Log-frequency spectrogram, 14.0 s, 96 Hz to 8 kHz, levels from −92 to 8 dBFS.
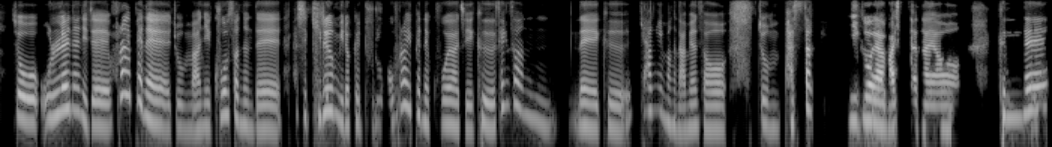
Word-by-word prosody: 저 215 -4 +2
원래는 285 +5 +2
이제 185 -3 +2
후라이팬에 235 - +4
좀 170 -2 -12
많이 170 +3 -3
구웠었는데 180 -10 -2 0.2
사실 235 - -1
기름 270 0 +2
이렇게 195 +1 -4
두르고 190 -1 -16
후라이팬에 295 - -5
구워야지 185 -3 -4
그 185 -1 -5
생선의 200 - -4
그 165 -1 -8 0.3
향이 290 0 -6
막 200 -6 -11
나면서 165 0 -4 0.4
좀 175 -3 -6
바싹 290 +10 +3 0.5
익어야 205 -3 +6
맛있잖아요. 170 -1 +2 0.8
근데 250 +5 +1
195 Hz, 265 characters per minute, -24 LUFS, 175-250 Hz, 0.8 s, 익어야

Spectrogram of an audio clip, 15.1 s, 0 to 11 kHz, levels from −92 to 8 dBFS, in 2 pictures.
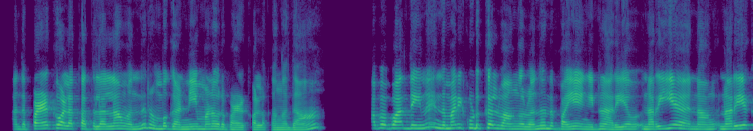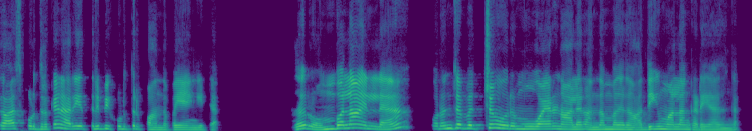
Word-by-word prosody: அந்த 200 0 -4
பழக்க 255 +3 +5
வழக்கத்துலலாம் 225 -1 +1
வந்து, 210 +7 -2
ரொம்ப 230 -2 -1
கண்ணியமான 205 +2 +1
ஒரு - - -1
பழக்க 170 -1 -1
வழக்கங்க 165 -2 -4
தான். 155 - 0 0.6
அப்ப 280 +2 -1
பார்த்தீங்கன்னா, 275 +3 +2
இந்த 265 - +1
மாரி 280 +2 +2
குடுக்கல் 290 -1 +1
வாங்கல் 215 -2 0
வந்து 240 +5 +1
அந்த 240 - -2
பையன் 215 +2 +4
என்கிட்ட 195 +2 -1
நெறைய 190 +3 +1 0.2
நெறைய, 220 +7 +3 0.2
நான் 195 0 -1
நெறைய 235 +5 +4
காசு 230 +1 +1
குடுத்துருக்கேன். 225 +6 -2
நெறைய 230 0 +1
திருப்பி 225 +2 -2
குடுத்துருப்பான் 195 -4 -5
அந்த 160 - -6
பையன் 170 -1 +2
என்கிட்டே. 155 -1 -6 0.8
அது 225 +5 +2
ரொம்பலாம் 270 - +4
இல்ல. 205 -4 +1 0.5
குறைஞ்சபட்சம் 265 +4 -1
ஒரு 235 -3 -2
3000, 215 0 0
4000 190 0 0
அந்த 180 +1 -1
மாரி 185 -1 0
தான். 160 -2 -2
அதிகமாலாம் 195 -1 -1
கெடையாதுங்க. 140 -1 -4
215 Hz, 175 wpm, -23 LUFS, 190-245 Hz, 0.8 s, பழக்க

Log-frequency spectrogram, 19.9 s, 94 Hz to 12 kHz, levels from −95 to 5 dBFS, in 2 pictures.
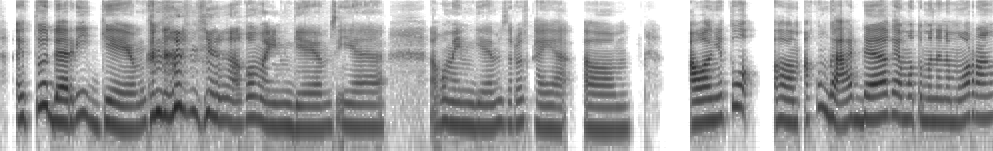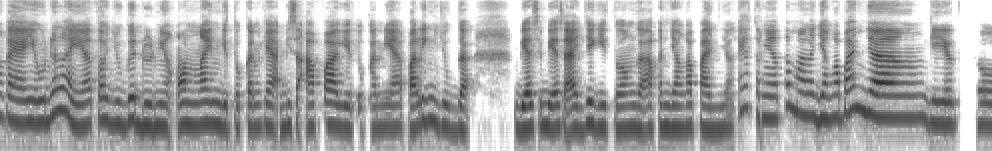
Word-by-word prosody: Itu 270 +6 +1 0.2
dari 250 +2 +6
game 210 -2 +2
kenalnya. 315 -4 +5
Aku 275 +3 -1
main 215 -4 -1
games 200 +1 -2
iya. 210 -2 -5 0.5
Aku - - -3
main 225 -2 -2
games, 210 +2 -4
terus 235 +2 -6
kayak 205 -4 -4 0.2
mmm, 195 0 -3 0.6
awalnya 250 +4 +6
tuh 400 -1 +2 0.3
mmm, 245 -2 +1
aku - - -6
enggak 280 -6 +8
ada 265 +1 +1 0.2
kayak 285 -2 +2
mau 275 0 -2
temenan 255 -2 -1
sama 245 0 -5
orang. 275 -1 +2
Kayaknya 245 -2 +1
udah 295 +7 -4
lah 320 - -1
ya 215 -2 -1
toh 255 +1 -4
juga 230 +2 -3
dunia 215 -2 -5
online, 225 +1 -1
gitu 205 -1 -7
kan, 210 0 -4
kayak 210 -3 -2
bisa 215 - -3
apa 210 +2 -1
gitu 195 -2 -7
kan 195 0 -7
ya. 205 0 -3
Paling 240 +5 -2
juga, 195 -2 -5 0.4
biasa-biasa 200 +1 0
aja 195 +4 -4
gitu, 205 -1 -6
enggak 195 -1 -5
akan 210 - -6
jangka 205 +1 -4
panjang. 195 0 -3
Eh, 375 - -7
ternyata 275 +3 -5
malah 305 -2 -3
jangka 275 +1 -2
panjang, 285 -5 +2
gitu. 225 -1 -6
230 Hz, 170 wpm, -22 LUFS, 205-270 Hz, 0.6 s, enggak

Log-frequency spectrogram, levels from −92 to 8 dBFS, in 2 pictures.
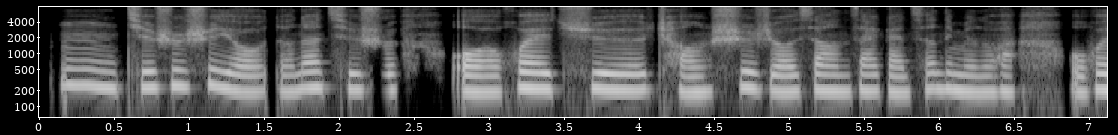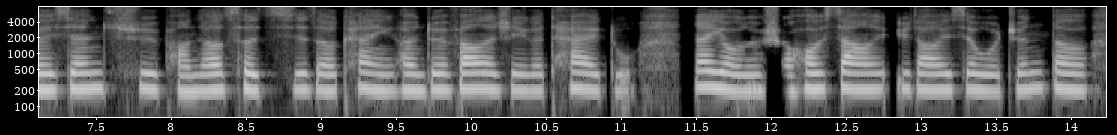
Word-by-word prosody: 嗯， 250 -3 -1
其 230 0 +1
实 245 +1 -1
是 255 +1 -1
有 195 -3 +1
的， 195 0 -6
那 230 +2 +2
其 215 -2 -4
实 205 0 -5 0.4
我 190 -1 +3
会 220 +2 +4
去 210 -1 +1
尝 185 -2 -2
试 230 +3 0
着 195 -2 0
像 195 -1 0
在 200 0 -1
感 185 -2 -3
情 215 +3 -4
里 - - -1
面 195 -2 0
的 190 0 -3
话， 190 0 -3 0.3
我 185 - -3
会 210 0 +3
先 220 +1 +1
去 215 0 -3
旁 195 -1 -3
敲 205 +1 +4
侧 215 +1 +1
击 215 +1 -5
地 205 -1 0
看 215 0 -1
一 200 - -3
看 205 0 +1
对 210 +1 +1
方 215 +1 +4
的 215 - +3
这 205 -1 -3
个 200 0 -2
态 215 -1 +1
度。 200 0 -9 0.4
那 235 0 +3
有 215 -3 +4
的 195 0 -1
时 - - -6
候 215 +2 +2
像 215 -1 +2
遇 220 - -5
到 210 -1 +2
一 - - +1
些 215 +1 -3
我 200 -1 0
真 220 +2 -3
的 210 -2 +1
210 Hz, 230 characters per minute, -22 LUFS, 200-220 Hz, 0.4 s, 会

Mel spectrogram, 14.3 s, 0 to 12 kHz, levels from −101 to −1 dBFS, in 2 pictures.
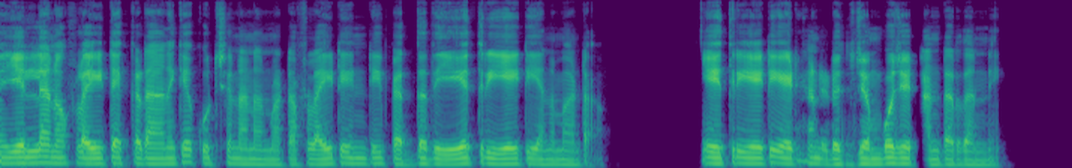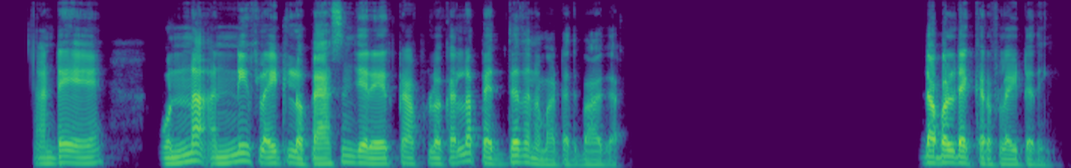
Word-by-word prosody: ఎళ్ళాను, 115 0 +2
ఫ్లైటెక్కడానికే 105 +1 0
కూర్చున్నాననమాట. 95 -5 -6
ఫ్లైటేంటి, 105 +3 -3
పెద్దది 100 +2 -3 0.2
ఏ380 105 -1 +1
అనమాట. 90 -1 -8 0.9
ఏ380-800 110 -4 +1
జంబో 105 +2 +1
జెట్ 105 -2 0
అంటారు 90 -1 -5
దాన్ని. 85 -2 -11 0.8
అంటే, 125 +3 +2 0.7
ఉన్న 130 +7 0
అన్ని 125 +8 +2
ఫ్లైటుల్లో, 115 +1 +2
ప్యాసింజర్ 110 +1 +3
ఎయిర్‌క్రాఫ్ట్‌లో 105 0 -2
కల్లా 160 - 0
పెద్దదనమాట 100 -5 -2
అది 85 - -16
బాగా. 85 - -7 2.1
Double - - +6
decker - - -2
ఫ్లైటది. - - -4
105 Hz, 105 wpm, -26 LUFS, 100-115 Hz, 2.1 s, Double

